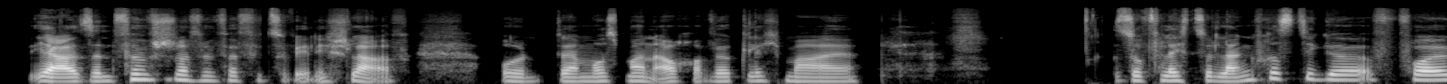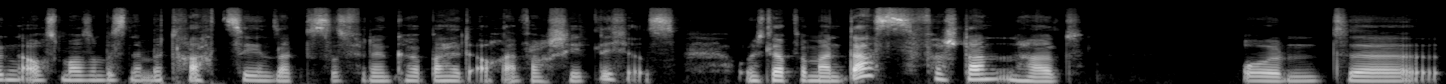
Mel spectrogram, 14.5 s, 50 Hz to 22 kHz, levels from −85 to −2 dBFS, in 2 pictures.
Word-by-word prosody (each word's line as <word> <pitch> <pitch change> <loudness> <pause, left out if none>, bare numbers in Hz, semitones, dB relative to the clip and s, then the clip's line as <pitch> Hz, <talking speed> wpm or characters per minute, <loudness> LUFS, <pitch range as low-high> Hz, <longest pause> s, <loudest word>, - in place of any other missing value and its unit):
ja, 150 0 +9
sind 165 0 -1
5 220 -1 +1
Stunden 210 -1 +2
auf 190 - -6
jeden 180 -1 -7
Fall 180 0 -5
viel 190 +1 -11
zu - - -2
wenig - - -5
Schlaf. - - +2 0.4
Und 155 -1 -4
da 155 -1 +1
muss 160 +2 -3
man 165 -1 0
auch 150 - +1
wirklich 160 +2 -6
mal 150 -2 0 1.3
so 180 +1 +3
vielleicht 175 0 0
so 175 - +1
langfristige 205 +5 +2
Folgen 205 -1 +2
auch - - 0
so 195 - -3
mal 190 - -1
so 190 - -8
'n - - -8
bisschen 190 -2 -3
in - - -9
Betracht 190 - -3
ziehen, 185 -3 0
sagt, 165 - -7
das 165 - -6
für - - -12
den 165 0 -6
Körper 175 0 -4
halt 170 -1 -6
auch - - -5
einfach 165 -2 -5
schädlich 160 -9 -5
ist. - - -3 0.3
Und - - -9
ich 175 - -4
glaube, 180 0 +1
wenn 175 - -3
man 165 0 0
das 360 - +7
verstanden 220 -2 +1
hat 155 -1 -3 0.8
und, 165 0 -4
äh, 165 -1 0
170 Hz, 215 wpm, -25 LUFS, 160-190 Hz, 1.3 s, ja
